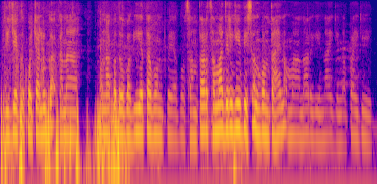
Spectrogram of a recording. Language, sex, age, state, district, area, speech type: Santali, female, 60+, Jharkhand, Bokaro, rural, spontaneous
